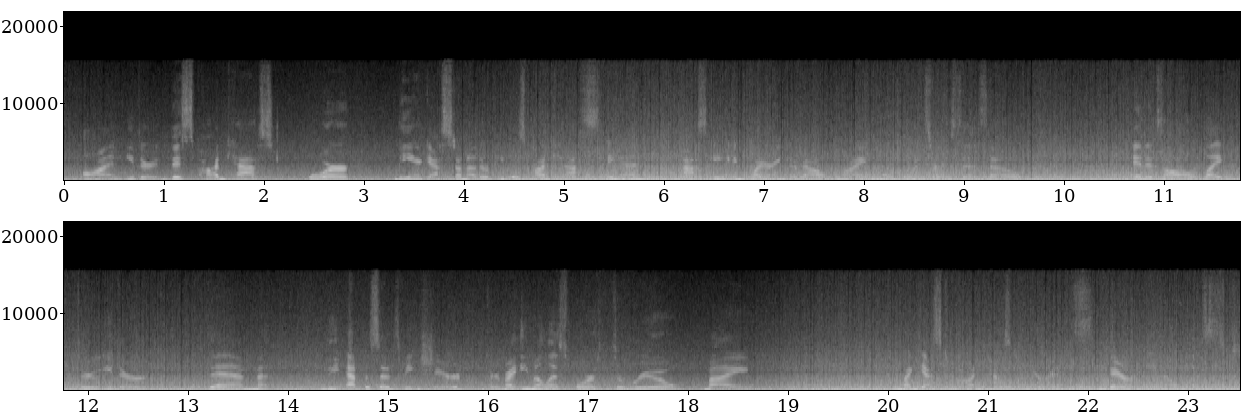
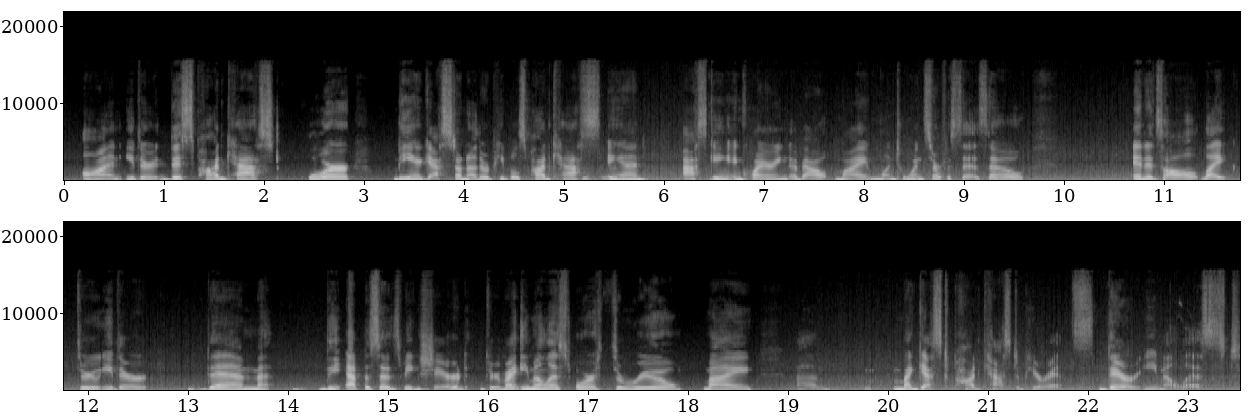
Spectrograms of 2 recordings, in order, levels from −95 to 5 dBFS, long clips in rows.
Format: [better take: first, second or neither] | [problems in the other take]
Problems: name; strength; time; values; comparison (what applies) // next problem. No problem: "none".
second | wind noise on the microphone; heavy; 2 dB below the speech; occasional gusts in the second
